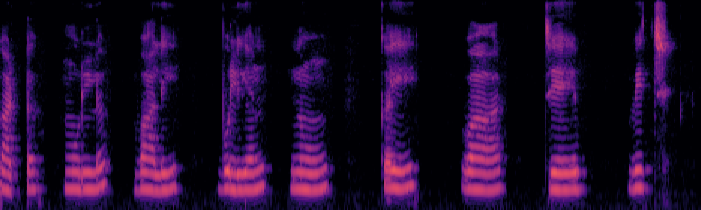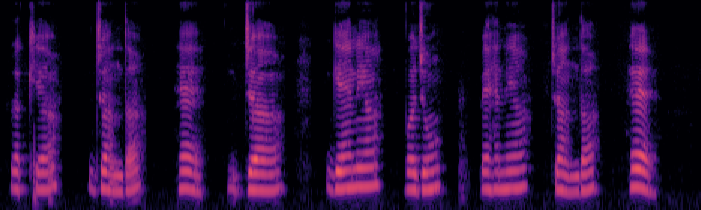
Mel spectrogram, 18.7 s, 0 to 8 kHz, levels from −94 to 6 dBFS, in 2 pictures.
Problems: constant background noise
